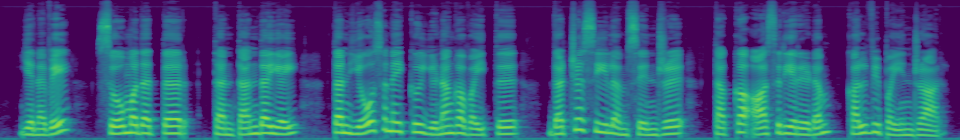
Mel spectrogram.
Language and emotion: Tamil, neutral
